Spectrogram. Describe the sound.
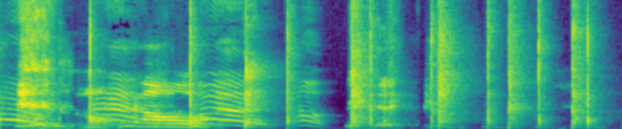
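A slow hand clap: roughly ten sharp, evenly spaced claps in a steady rhythm. The first few overlap a voice speaking or laughing, and the rest ring out alone.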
